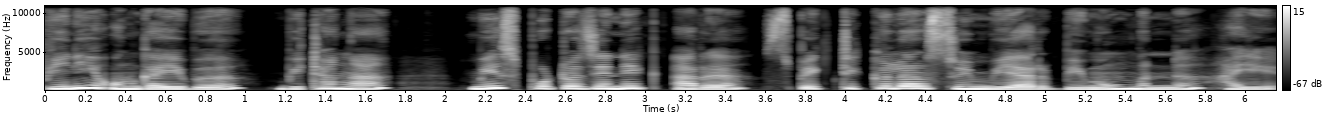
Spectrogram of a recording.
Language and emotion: Bodo, neutral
